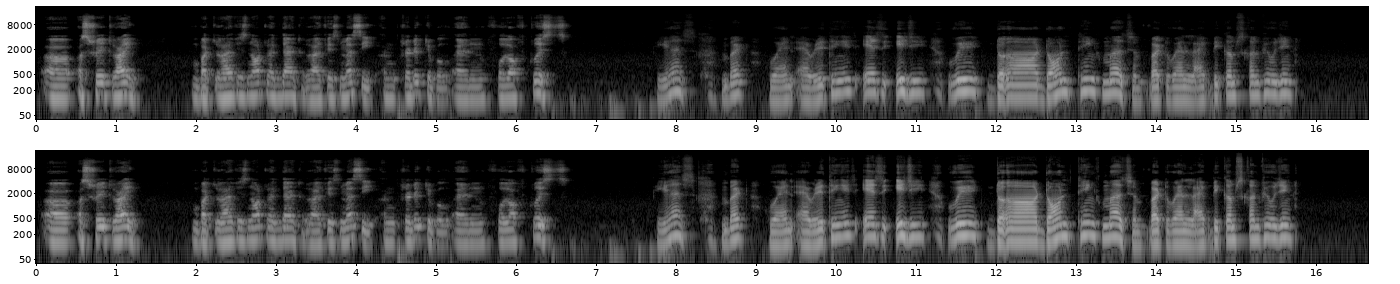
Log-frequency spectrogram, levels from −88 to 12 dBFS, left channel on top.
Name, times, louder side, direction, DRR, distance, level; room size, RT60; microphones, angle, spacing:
voice 1, 0.1-1.2 1.9-6.6, right 1 dB, 20° left, 1.6 m, -35 dB
voice 2, 7.8-8.9 9.2-15.8, right 3 dB, 70° right, 0.6 m, -31 dB
8.4 x 3.4 x 4.5 m
head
